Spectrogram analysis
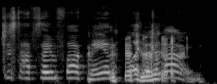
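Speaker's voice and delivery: high, amused, still laughing; cheering the kid on through giggles; high, delighted cheer. Retold or imitated. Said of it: "I was like".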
